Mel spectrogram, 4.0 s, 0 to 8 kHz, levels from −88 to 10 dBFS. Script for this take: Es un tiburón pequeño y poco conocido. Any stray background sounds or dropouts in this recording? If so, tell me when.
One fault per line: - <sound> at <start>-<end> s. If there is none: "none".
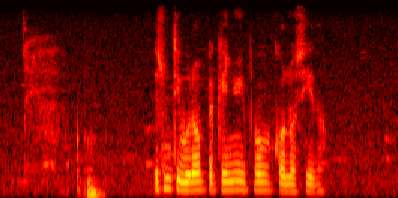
- thud at 0.8-1.1 s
